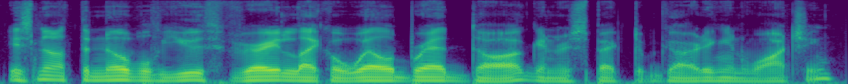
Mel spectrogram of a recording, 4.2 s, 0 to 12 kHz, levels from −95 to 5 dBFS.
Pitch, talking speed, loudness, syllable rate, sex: 95 Hz, 240 wpm, -18 LUFS, 5.3 syllables/s, male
